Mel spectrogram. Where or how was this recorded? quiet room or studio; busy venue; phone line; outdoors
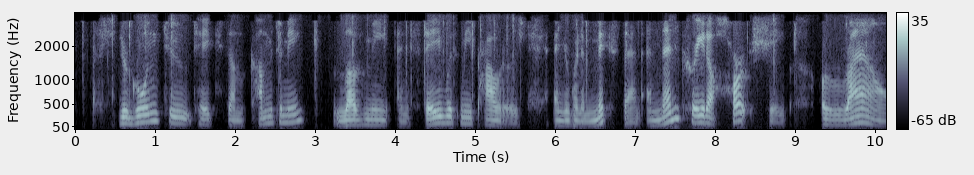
phone line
